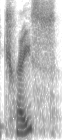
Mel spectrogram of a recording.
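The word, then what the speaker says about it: Tracye: uh this book Tracy I'm pretty sure you pronounced her name Tracy it's t-r-a-c-y-e so it could also be Trace no I believe it's Tracy it's Tracy yes she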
